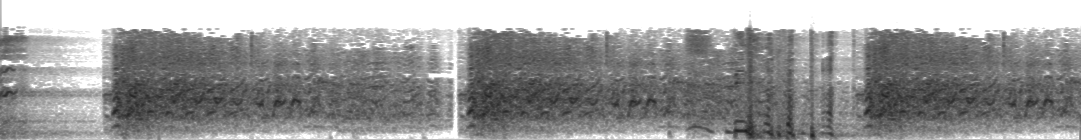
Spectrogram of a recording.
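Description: Laughter in three bursts of about four seconds each, every burst cutting in and stopping abruptly. A man laughs along during the second burst.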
